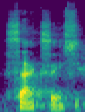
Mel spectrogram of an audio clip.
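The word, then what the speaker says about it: Sachse: S A C H S E Saxy.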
